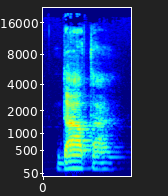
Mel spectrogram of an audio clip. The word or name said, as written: information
